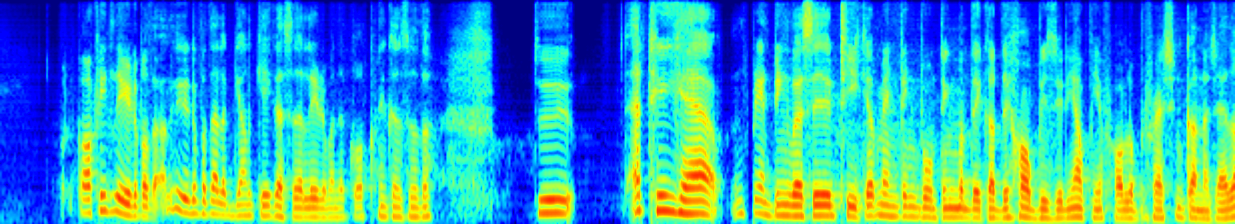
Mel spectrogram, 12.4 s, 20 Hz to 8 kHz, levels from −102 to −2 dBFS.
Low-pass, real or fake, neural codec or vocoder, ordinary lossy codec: none; fake; codec, 16 kHz, 1 kbps, X-Codec, HuBERT features, trained on LibriSpeech; none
